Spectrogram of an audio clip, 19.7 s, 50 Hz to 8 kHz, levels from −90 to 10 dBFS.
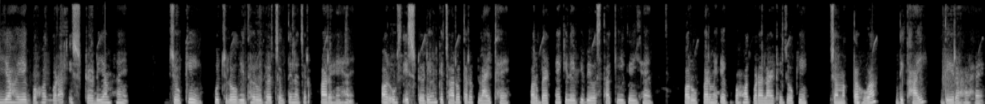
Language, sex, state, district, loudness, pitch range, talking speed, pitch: Hindi, female, Chhattisgarh, Balrampur, -22 LUFS, 190-210 Hz, 145 wpm, 200 Hz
